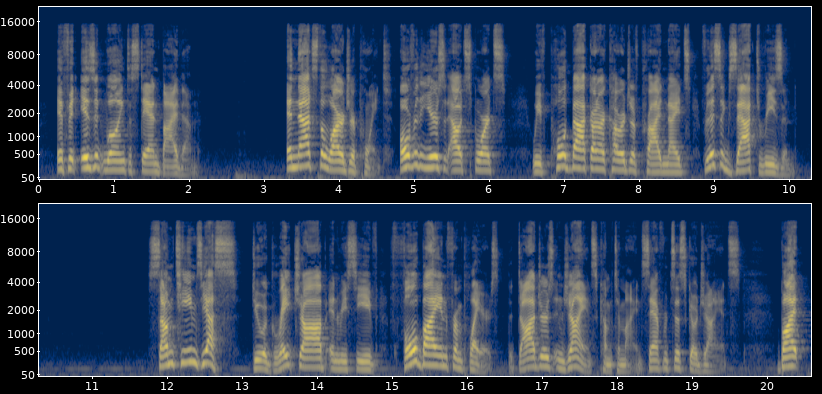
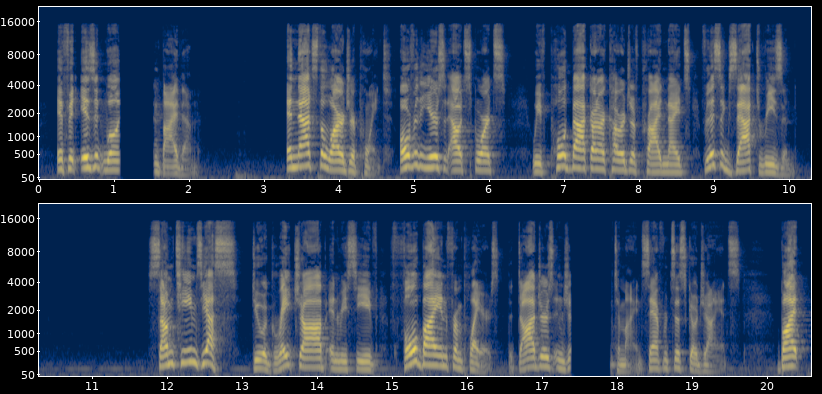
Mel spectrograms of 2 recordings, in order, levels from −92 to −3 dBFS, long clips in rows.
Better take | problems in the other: first | audio cutting out; at 1 s and at 17 s for 0.5 s

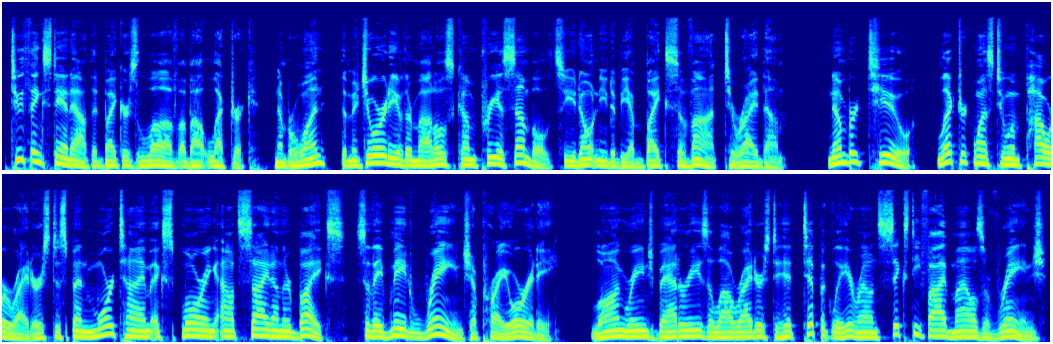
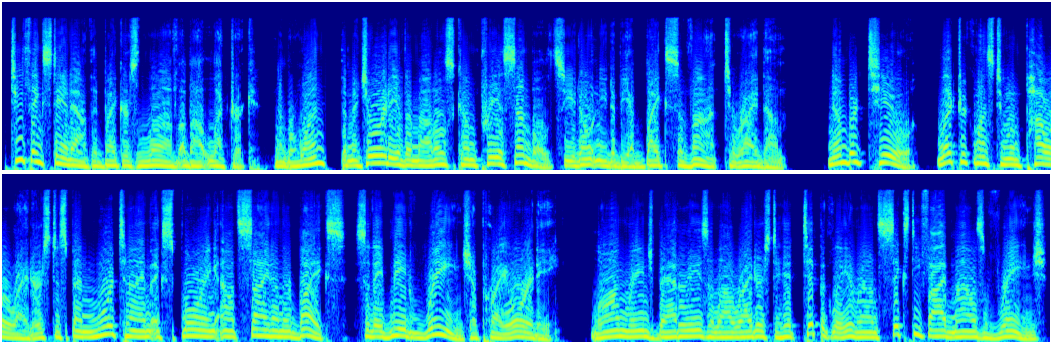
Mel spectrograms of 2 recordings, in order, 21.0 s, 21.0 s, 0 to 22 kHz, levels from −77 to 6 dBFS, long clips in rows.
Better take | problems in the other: first | distortion; heavy; 7 dB below the speech

